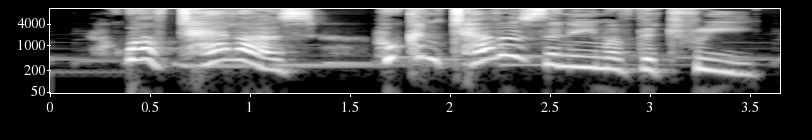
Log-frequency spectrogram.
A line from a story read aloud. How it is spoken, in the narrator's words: cried the animals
